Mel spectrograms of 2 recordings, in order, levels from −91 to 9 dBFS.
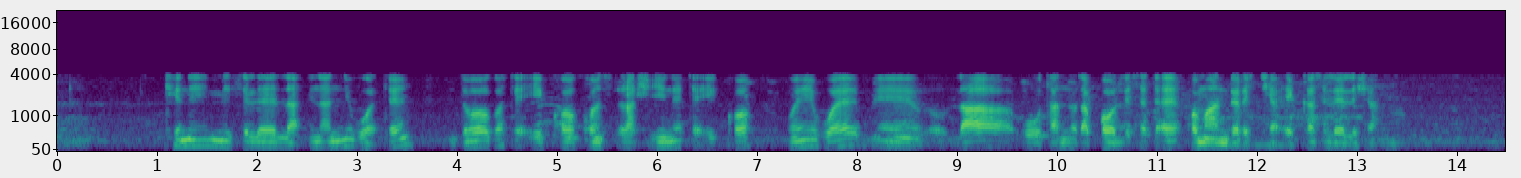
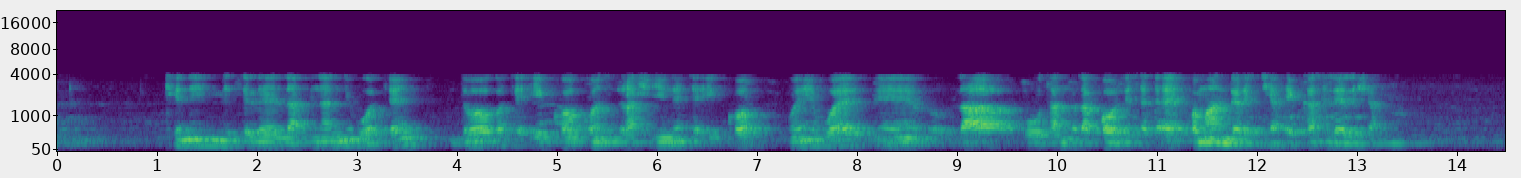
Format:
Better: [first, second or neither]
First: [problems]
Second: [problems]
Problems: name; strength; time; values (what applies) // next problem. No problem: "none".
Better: first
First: none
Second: room echo; dies away in 0.6 s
